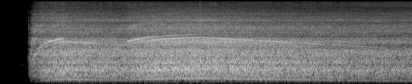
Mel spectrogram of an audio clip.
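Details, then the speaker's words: Vintage circular saw, long unused, running without a blade; spins up cleanly to smooth even high whir and coasts down, bearings quiet, motor powerful; healthy. "runs nicely bearings aren't noisy feels like it's got plenty of power"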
